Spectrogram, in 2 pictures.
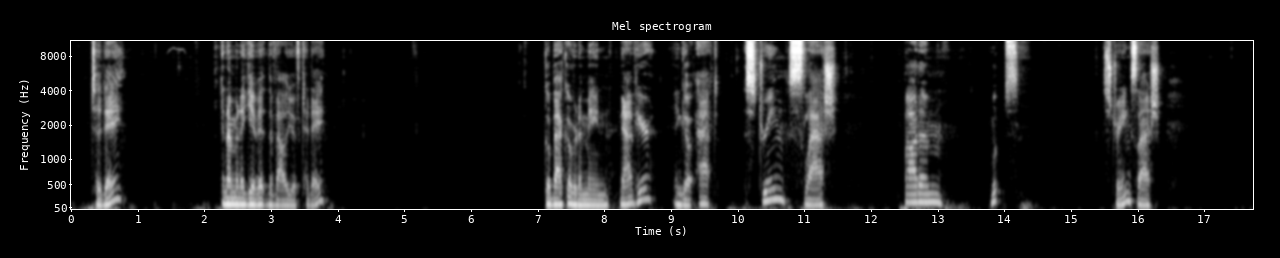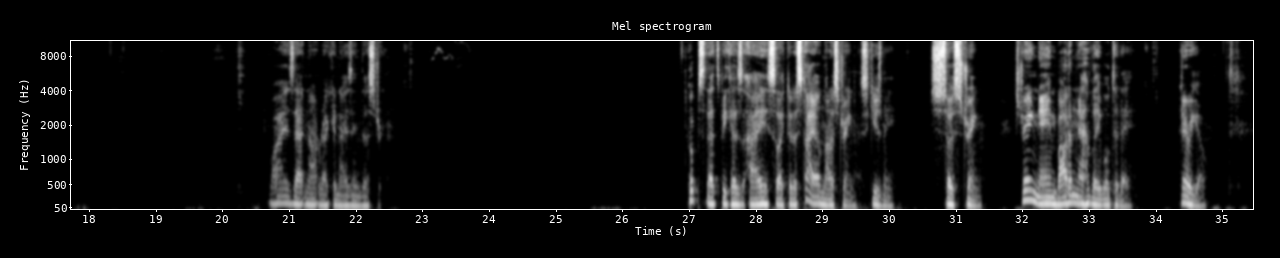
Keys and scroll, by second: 30.2 Escape.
